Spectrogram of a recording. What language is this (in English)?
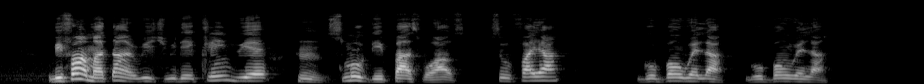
Nigerian Pidgin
